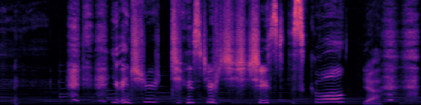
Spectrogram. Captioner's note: laughs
